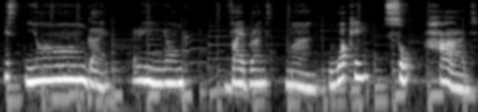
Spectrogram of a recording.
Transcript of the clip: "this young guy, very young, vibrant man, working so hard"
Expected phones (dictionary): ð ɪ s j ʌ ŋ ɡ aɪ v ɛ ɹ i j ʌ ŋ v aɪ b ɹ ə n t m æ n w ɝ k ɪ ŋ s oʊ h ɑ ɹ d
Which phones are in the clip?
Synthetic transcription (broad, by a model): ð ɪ s j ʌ ŋ ɡ aɪ v ɛ ɹ i j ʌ ŋ v aɪ b ɹ ə n t m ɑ n w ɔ k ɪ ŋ s oʊ h ɑ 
